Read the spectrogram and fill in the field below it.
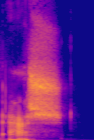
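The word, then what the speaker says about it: Æ: 马斯克的儿子的名字有来头，他的 X 就是代表未知变量，A 和 E 的连字在拉丁文发音是 ash，代表爱或人工智慧。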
